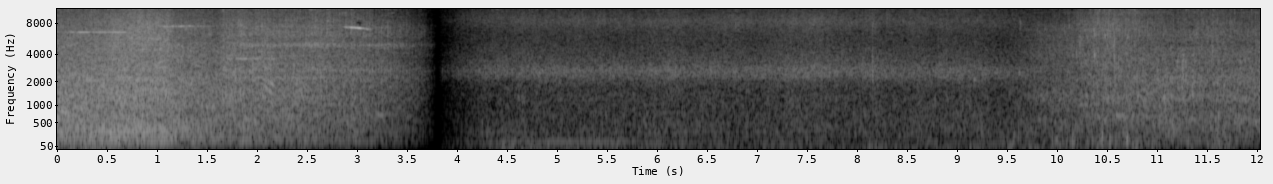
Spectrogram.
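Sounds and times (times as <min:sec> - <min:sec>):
street traffic noise: 0:00.0 - 0:03.7.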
